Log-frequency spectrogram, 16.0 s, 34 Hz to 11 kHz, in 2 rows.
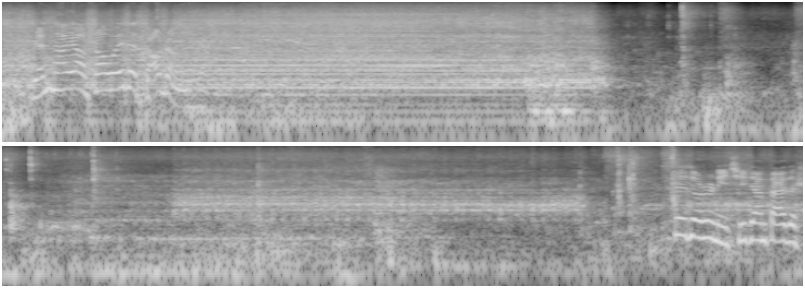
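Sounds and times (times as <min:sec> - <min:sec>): sewing machine stitching hum: 0:00.0 - 0:06.1.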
